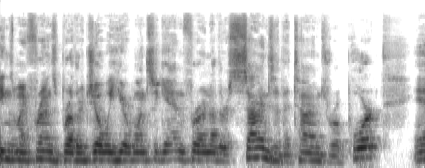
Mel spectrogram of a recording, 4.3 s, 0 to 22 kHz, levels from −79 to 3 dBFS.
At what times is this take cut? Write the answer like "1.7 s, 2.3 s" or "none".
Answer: none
